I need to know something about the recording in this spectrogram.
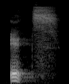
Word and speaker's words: it's: What happened here? The Z sound became an S because the T is voiceless. So it affected the Z sound of the is. So the Z became an S. It's it's it's it's awful.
